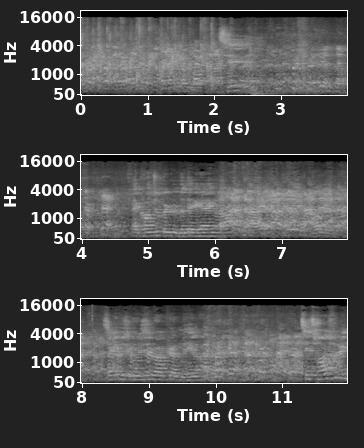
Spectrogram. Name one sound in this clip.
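A man laughs heartily close by.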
